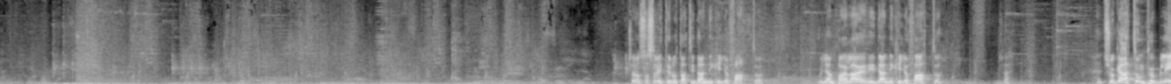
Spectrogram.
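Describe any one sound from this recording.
Video game fight effects whoosh and clash.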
